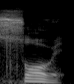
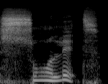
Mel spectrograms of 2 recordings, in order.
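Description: First: The words join with no added L sound. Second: An added L sound joins the two words. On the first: "this is a crazy way to pronounce saw it" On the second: "You pronounce it saw lit"

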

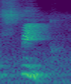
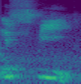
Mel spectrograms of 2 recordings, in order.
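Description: First: The word begins directly with the s sound. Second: An extra e vowel comes before the s. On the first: The speaker calls it right. "स्पीक sound कैसे निकालेंगे" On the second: The speaker calls it wrong. "Not is स्पीक, ई का sound नहीं आना चाहिए"

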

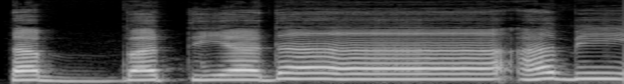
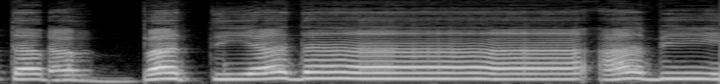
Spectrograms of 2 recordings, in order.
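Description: Both takes have the same delivery.

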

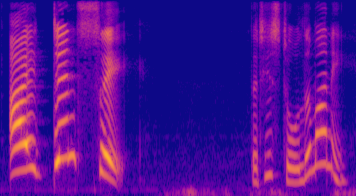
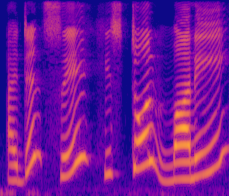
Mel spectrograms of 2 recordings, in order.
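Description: First: The stress falls on "didn't". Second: The stress falls on "money". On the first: The speaker denies having said it. "didn't is the most important stressed one" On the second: What was stolen was something other than money. "I am putting stress on money"

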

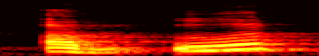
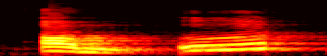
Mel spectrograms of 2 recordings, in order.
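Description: Both takes have the same delivery.

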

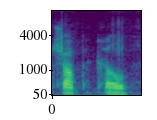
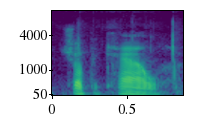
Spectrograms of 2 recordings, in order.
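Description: First: The word ends like the ordinary word tropical. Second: The word ends with an extra final sound. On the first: The speaker calls it wrong. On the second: The speaker calls it right.

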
